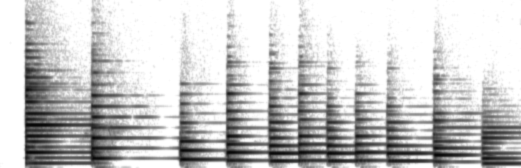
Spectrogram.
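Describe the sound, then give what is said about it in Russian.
A solo violin melody of about ten distinct notes. It opens on the same low note as a guitar melody and leaps upward, then moves in steady, evenly spaced steps at a moderate pace, with no voices. “Только у гитары это звучит так, а у скрипки начинается с той же ноты, но идет сильнее наверх.”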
